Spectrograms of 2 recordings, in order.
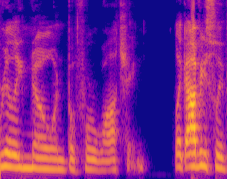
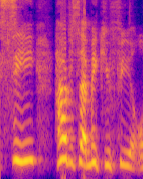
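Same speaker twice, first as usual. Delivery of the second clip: very loud, very high, aggressive scream; 8 semitones higher, 10 dB louder than usual. Describing how a man screamed at someone, retelling an aggressive scream. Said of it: "scream at Jeff Goldblum and be like".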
